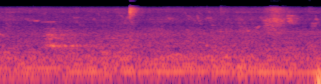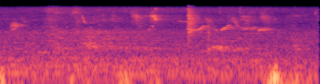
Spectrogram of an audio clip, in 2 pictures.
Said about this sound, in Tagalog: Daming ibon sa umaga.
